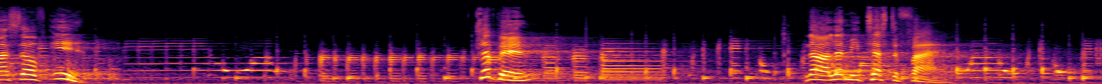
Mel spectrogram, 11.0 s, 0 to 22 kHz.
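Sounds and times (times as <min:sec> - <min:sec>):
person speaking: 0:00.0 - 0:01.3, 0:04.8 - 0:05.8, 0:07.9 - 0:10.0
plucked guitar notes: 0:00.0 - 0:11.0.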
